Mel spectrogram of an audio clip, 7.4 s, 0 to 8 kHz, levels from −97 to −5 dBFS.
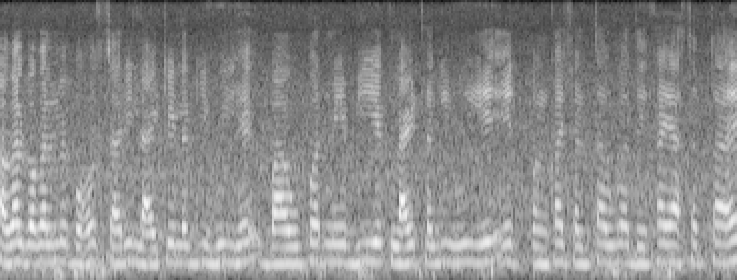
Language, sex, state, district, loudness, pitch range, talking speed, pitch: Hindi, male, Uttar Pradesh, Varanasi, -18 LUFS, 185-200 Hz, 210 wpm, 195 Hz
